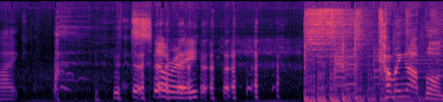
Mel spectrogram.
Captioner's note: laughs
